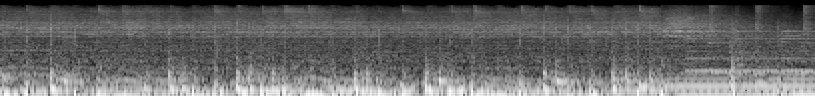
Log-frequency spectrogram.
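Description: Rock band playing live in an instrumental passage with no singing. The drum kit drives the beat with bass drum and snare hits over a moving bass line. Near the end the band settles onto held chords while the drums keep going.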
